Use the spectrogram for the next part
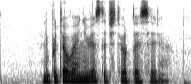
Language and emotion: Russian, neutral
